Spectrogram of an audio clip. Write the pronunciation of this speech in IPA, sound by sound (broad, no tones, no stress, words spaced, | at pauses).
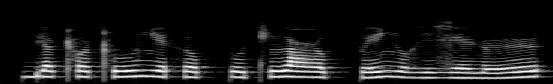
bʲɑʈʰoʈʰu ʎeθopːucʰɯ ʕupːe ʎoɣiɣe ɳø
